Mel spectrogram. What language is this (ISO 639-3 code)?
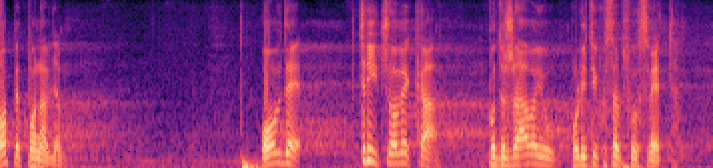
srp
